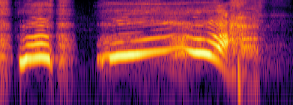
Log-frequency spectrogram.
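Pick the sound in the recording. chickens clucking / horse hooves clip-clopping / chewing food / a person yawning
a person yawning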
